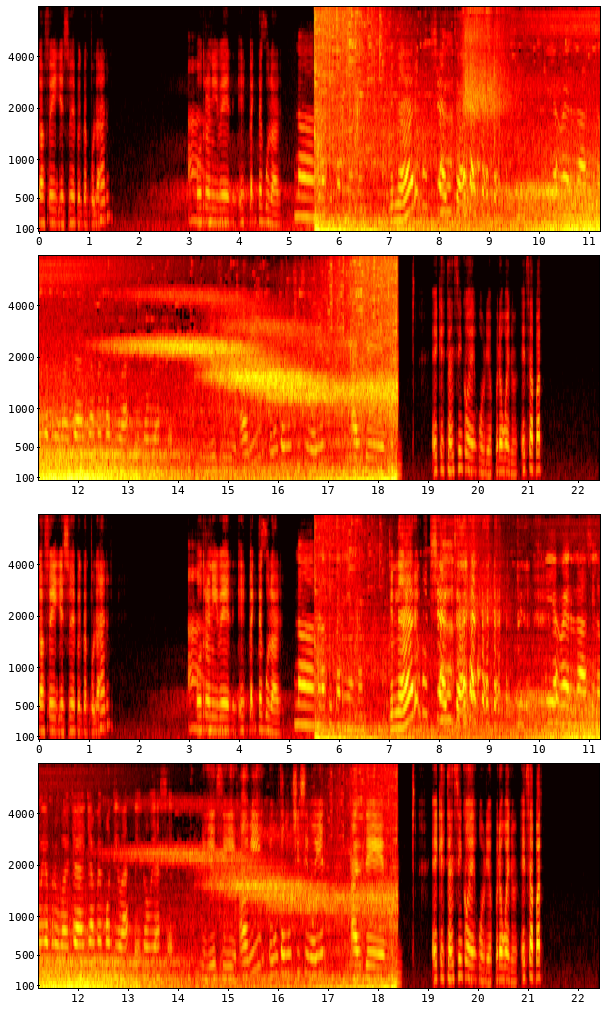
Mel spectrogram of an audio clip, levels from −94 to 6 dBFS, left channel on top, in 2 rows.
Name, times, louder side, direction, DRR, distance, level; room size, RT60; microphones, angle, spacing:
voice 1, 0.0-1.4 3.1-4.8 7.0-10.1 14.5-18.5 19.1-21.3, right 4 dB, 90° right, 4.4 m, -29 dB
voice 2, 5.1-6.5 8.0-8.7 10.1-14.0, right 3 dB, 70° right, 6.6 m, -29 dB
sound 1, 5.5-18.4, left 6 dB, 50° left, 0.4 m, -22 dB
open air
head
